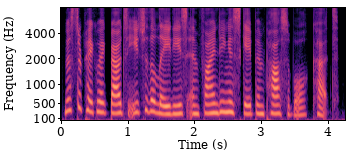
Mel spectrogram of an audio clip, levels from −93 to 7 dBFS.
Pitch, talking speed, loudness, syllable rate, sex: 240 Hz, 185 wpm, -18 LUFS, 5.4 syllables/s, female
